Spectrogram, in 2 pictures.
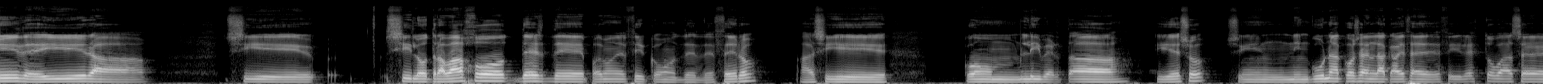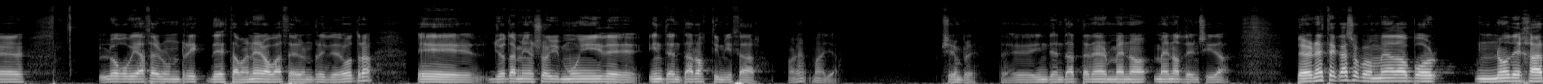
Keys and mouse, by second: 0.0 right click, 0.4-3.6 middle drag, 3.6 d, 3.8-5.9 drag, 10.8 shift+q, 14.1-16.6 right drag, 14.9 g, 16.1 g, 18.0-19.0 middle drag, 19.0 right click, 19.3 g, 21.1 shift+q, 24.4 shift+q, 26.2-30.8 middle drag.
